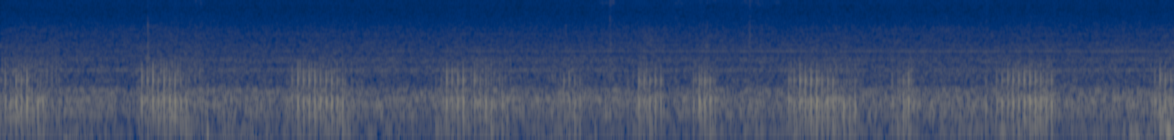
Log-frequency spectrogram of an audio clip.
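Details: Twelve-year-old house cat purring close up on its birthday, a low rumbling purr swelling in soft bursts roughly every second, about eight pulses, each inhale and exhale audible, with faint room hum beneath.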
